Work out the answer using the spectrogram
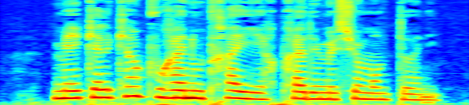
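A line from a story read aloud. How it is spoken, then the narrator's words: Sad. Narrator (French): dit Émilie tristement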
